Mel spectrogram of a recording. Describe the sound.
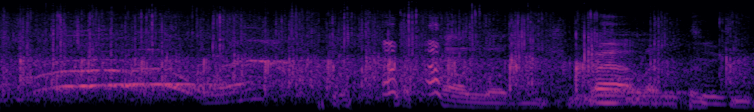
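Applause from an audience welcoming a woman up to speak: sustained clapping mixed with cheers and voices calling out over it.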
